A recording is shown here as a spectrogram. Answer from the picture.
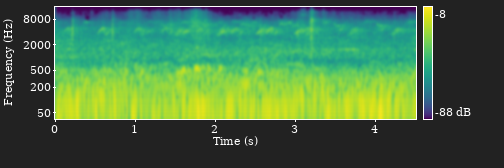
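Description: Small birds chirping in a fast, steady run of short high notes, over a low rumble, with a few sharp clicks.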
